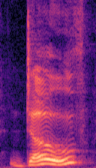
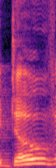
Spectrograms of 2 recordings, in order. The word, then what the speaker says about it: dove: You have dove, which is the past tense of the verb dive. I dove in the pool yesterday. Or if we're talking about the bird, it's pronounced dove. Dove, dove.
